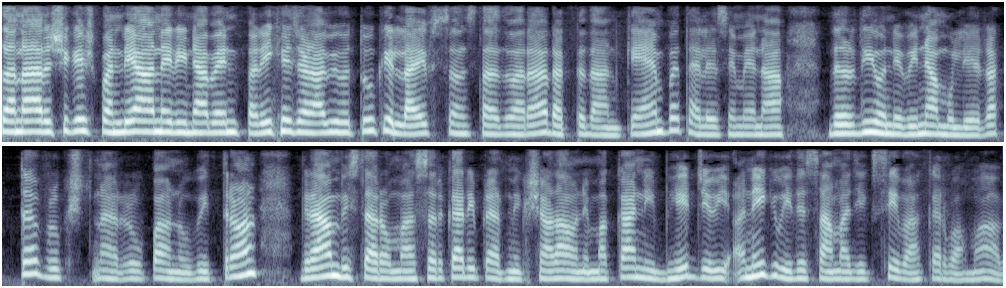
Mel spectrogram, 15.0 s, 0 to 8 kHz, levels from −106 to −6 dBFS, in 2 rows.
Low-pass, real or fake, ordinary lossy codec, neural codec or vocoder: 7.2 kHz; fake; MP3, 64 kbps; codec, 24 kHz, 6 kbps, HILCodec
